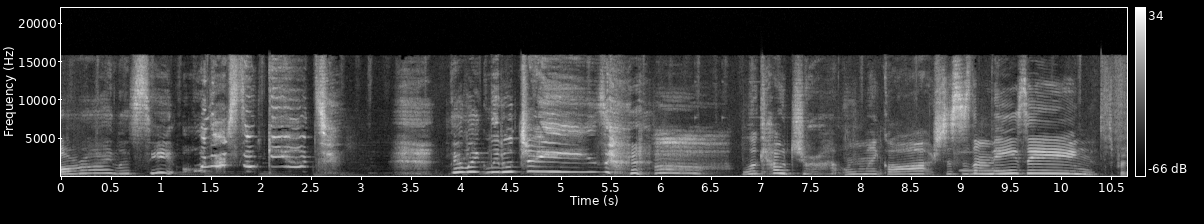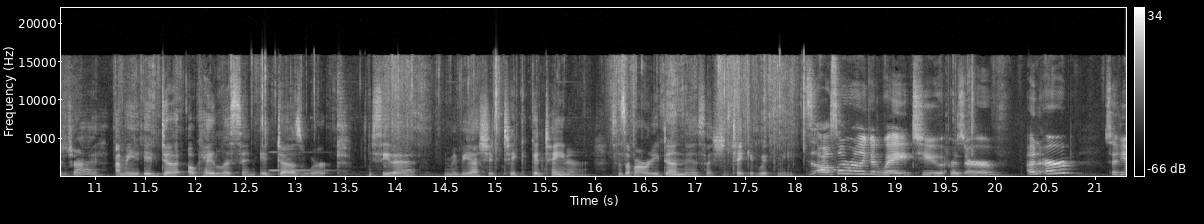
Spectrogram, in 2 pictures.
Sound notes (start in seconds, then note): 5.4 laughs; 6.1 gasps; 9.0 bell rings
